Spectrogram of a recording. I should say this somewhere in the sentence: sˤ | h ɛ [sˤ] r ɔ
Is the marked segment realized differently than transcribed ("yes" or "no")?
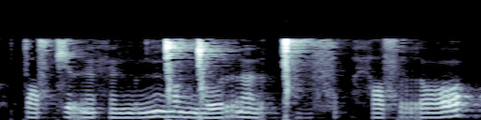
no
